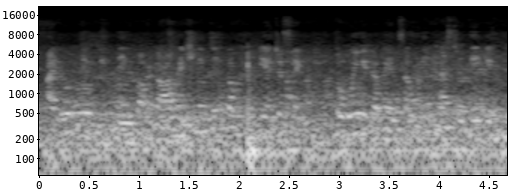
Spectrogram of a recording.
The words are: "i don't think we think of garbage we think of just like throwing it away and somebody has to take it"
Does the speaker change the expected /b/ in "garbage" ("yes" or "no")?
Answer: yes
